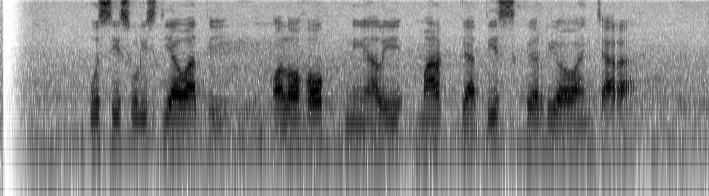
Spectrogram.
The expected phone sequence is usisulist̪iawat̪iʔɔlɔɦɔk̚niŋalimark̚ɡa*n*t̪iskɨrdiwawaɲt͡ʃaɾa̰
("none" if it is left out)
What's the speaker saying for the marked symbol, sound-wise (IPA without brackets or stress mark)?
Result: none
